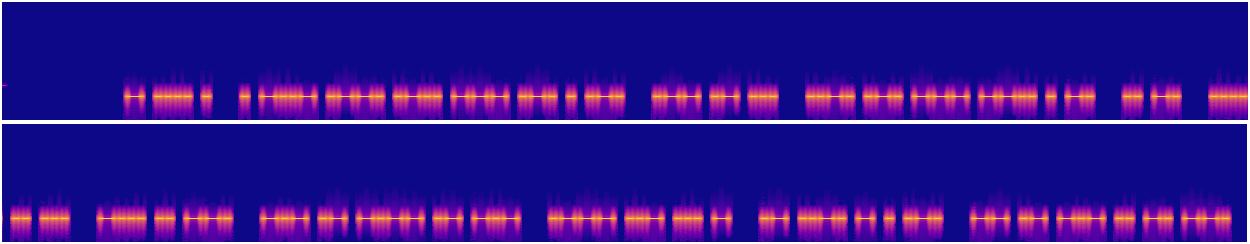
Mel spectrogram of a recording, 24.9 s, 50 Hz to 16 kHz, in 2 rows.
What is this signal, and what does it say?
Morse code, heard as a keyed tone, about 25 wpm, 700 Hz. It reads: THE EXPLORER WAS FROZEN IN HIS BIG KAYAK JUST AFTER MAKING
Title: Pangram Challenge v2 - 25wpm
